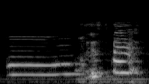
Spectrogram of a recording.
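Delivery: high, soft, questioning hum; doubtful hmm. Retold or imitated. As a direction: let the doubt hang up high and quiet. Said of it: "I was like".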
